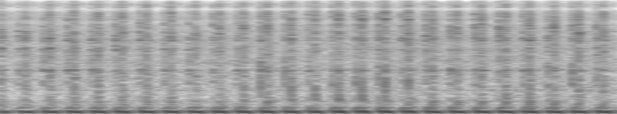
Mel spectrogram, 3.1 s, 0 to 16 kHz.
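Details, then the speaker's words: 1972 Honda CL350 twin just started cold with choke, not yet warmed up: steady, even low thrum around 1100 rpm with no misses or stumbles; both cylinders pulling equally by tailpipe pressure. Finding: normal idle. "It's rolling right around, I would say that's about 1100. And it sounds really good."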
